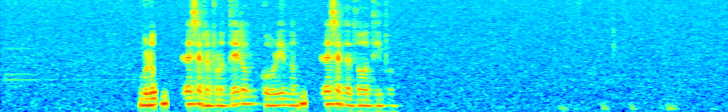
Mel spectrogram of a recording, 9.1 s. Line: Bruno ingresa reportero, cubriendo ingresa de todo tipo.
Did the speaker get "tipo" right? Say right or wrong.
right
